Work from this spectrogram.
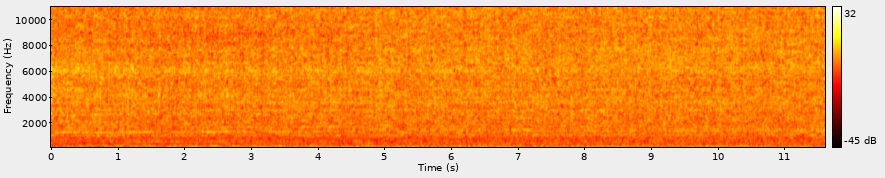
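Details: Car engine after a brand-new replacement carburetor, electric choke wired to the alternator stator, fuel bowls primed by cranking. Constant, even idle hum with a steady low drone and no stumbling or surging; smooth, healthy idle.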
